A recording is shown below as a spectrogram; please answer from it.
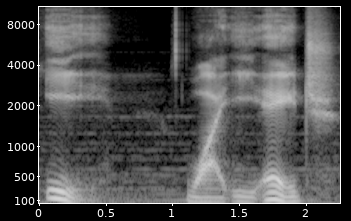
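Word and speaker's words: Ehyeh: The word is E-H-Y-E-H, pronounced E, Y-E-H, 2 syllables, with the emphasis on the first syllable, spoken as a single breath.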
